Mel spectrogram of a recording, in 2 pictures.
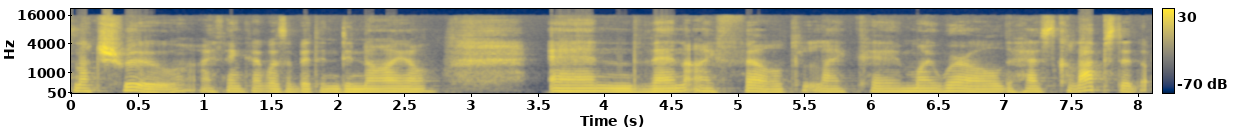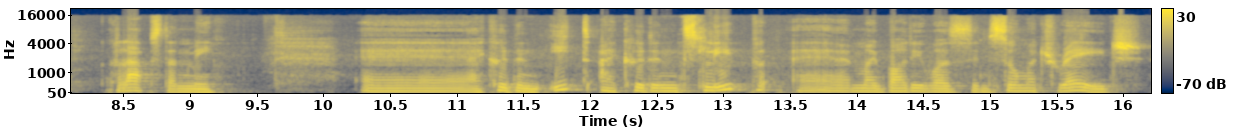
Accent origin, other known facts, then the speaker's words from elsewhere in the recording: Tel Aviv, Tel Aviv District, Israel; moved away as an adult; now in London, United Kingdom; So I was raised in, brought up in Israel, Tel Aviv. And I moved to London following my love.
